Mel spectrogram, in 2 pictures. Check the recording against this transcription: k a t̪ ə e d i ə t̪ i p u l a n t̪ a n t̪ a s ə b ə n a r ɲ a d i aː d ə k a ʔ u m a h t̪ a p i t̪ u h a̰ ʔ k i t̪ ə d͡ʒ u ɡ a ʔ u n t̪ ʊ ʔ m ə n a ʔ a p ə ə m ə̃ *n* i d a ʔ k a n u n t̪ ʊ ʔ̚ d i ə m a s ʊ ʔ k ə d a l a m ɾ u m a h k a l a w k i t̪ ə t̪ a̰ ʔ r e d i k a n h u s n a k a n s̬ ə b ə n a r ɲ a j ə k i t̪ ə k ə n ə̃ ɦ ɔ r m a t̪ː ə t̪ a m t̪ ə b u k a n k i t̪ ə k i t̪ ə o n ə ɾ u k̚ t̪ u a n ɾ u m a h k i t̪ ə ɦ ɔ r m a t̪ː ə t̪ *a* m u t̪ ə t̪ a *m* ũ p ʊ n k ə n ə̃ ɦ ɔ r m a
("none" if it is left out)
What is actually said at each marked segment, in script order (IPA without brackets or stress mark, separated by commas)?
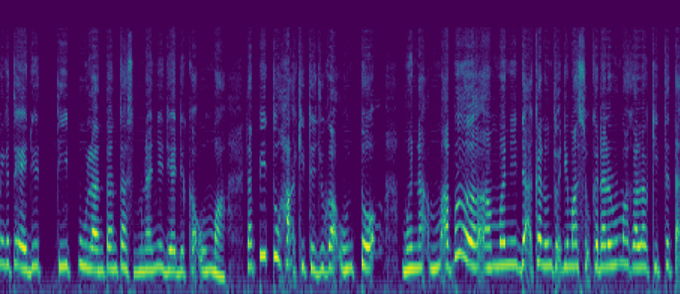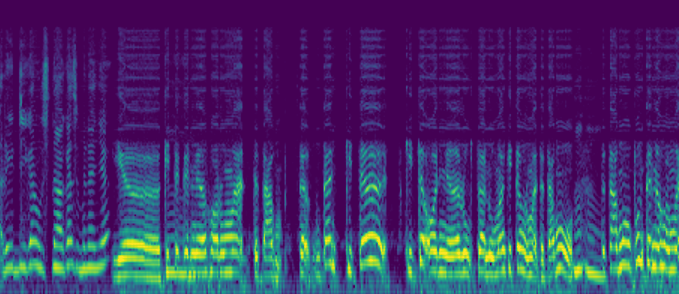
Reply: n, a, m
